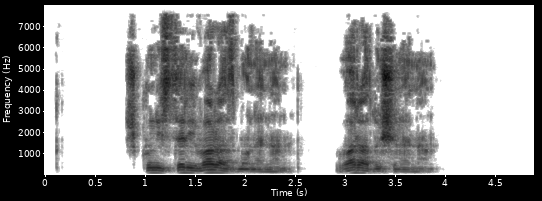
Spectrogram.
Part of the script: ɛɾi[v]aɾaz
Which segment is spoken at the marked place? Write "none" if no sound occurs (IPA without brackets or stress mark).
v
